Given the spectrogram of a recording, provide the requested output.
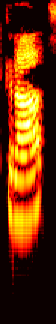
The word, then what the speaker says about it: Graz: Is that how you say it? Graz? Graz, we say Graz, yes.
